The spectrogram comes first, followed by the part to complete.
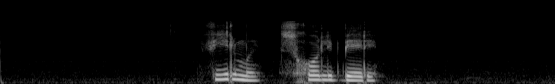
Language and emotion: Russian, neutral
